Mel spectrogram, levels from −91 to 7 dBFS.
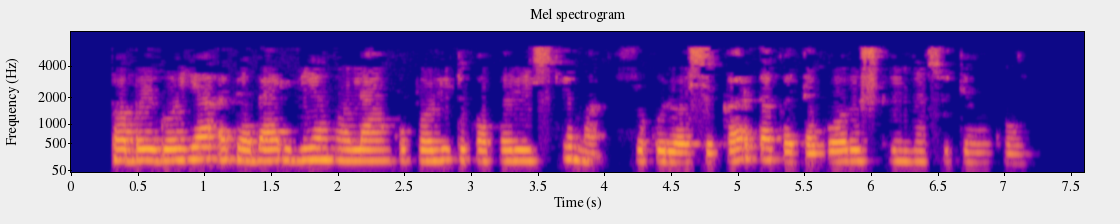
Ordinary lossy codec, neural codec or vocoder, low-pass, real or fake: MP3, 24 kbps; none; 7.2 kHz; real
